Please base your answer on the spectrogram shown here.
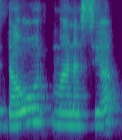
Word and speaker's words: दौर्मनस्य: Pronounce the विसर्ग दौर्मनस्य Remember, this is dau, not do or do. It is daur manasya angamejayatva.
